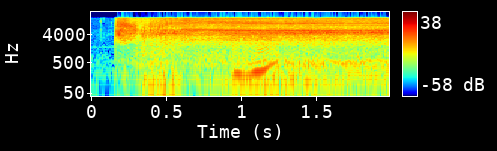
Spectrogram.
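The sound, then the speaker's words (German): A voice imitates a toilet flushing from a cistern operated by a push button: a sudden onset into a steady, breathy hissing rush that holds on, with a brief rising voiced tone partway through. “Es gibt ja eine Toilettenspülung mit so einem Spülkasten. Ja. Da drückt man auf den Taster und dann macht es so.”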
